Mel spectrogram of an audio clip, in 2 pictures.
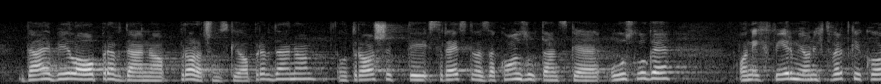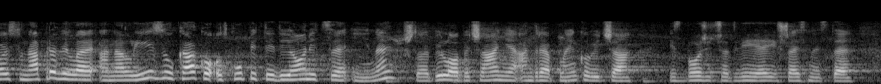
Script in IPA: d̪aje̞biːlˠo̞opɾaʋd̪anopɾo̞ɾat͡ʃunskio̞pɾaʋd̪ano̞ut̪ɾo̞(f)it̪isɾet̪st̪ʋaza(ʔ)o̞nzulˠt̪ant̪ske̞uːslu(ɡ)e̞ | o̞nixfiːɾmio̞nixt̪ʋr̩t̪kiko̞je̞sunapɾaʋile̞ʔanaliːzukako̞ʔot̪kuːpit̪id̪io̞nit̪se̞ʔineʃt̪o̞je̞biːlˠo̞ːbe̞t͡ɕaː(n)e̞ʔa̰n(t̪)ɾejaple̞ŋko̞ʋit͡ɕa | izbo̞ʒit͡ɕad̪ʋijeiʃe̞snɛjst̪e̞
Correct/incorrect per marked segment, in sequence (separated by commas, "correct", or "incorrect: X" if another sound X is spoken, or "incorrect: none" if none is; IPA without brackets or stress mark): incorrect: ʃ, incorrect: k, correct, incorrect: ɲ, incorrect: d̪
